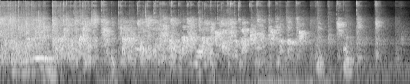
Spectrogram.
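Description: Classroom applause for a presenting student group, a dense round of clapping from many hands lasting several seconds before thinning out into scattered claps.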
